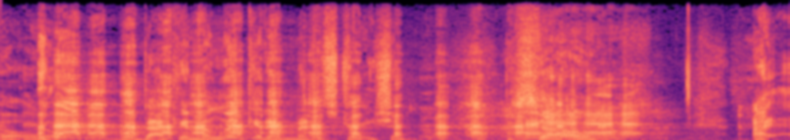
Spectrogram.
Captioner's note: Steph and Elyse laugh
